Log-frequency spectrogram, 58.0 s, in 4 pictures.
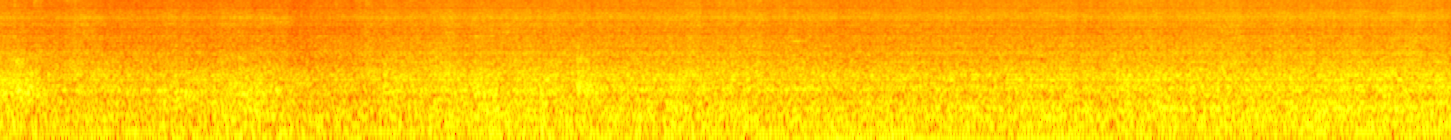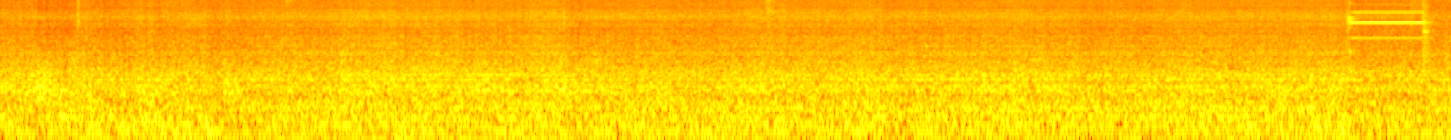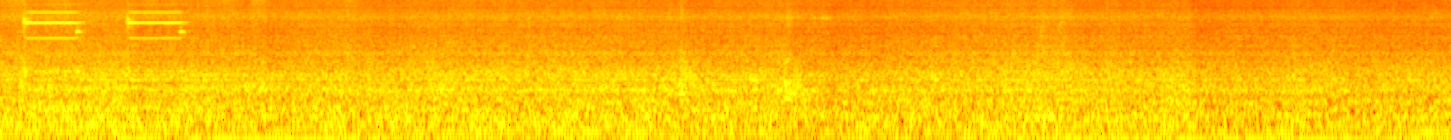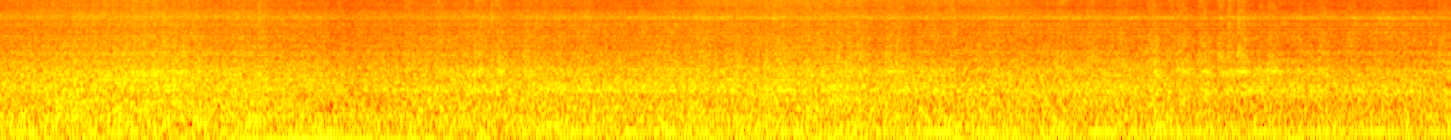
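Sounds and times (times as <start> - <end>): train wheels rumbling on rail: 0.0 - 58.0
short electronic beeping: 28.0 - 31.0.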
